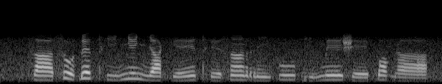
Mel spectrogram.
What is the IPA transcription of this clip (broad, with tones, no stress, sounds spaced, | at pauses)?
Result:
t͡s aː˨ s o˦˨ ɗ ɛ˦ tʰ i˨ ɲ e˦ ɲ a˨ k eː˨˦ tʰ ɪ˨ s ã˦ r ĩ˨ k uː˦ ɓ i˨ m eː˦ ʃ eː˨ ɓ ɔ˦ ɡ aː˨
